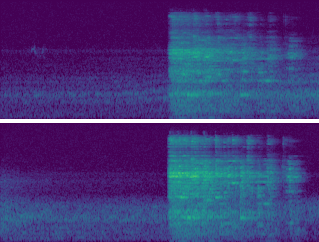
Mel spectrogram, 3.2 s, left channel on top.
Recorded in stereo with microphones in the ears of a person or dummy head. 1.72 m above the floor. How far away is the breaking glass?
About 6.5 m.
